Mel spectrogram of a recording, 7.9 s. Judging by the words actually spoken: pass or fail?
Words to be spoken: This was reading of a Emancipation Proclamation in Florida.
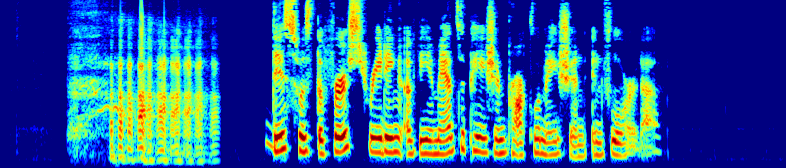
fail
